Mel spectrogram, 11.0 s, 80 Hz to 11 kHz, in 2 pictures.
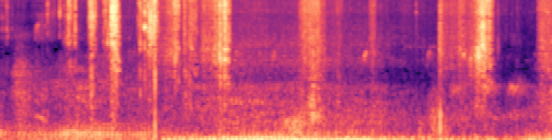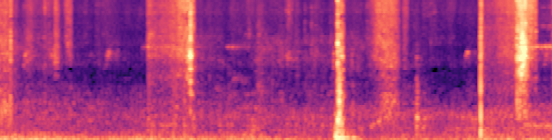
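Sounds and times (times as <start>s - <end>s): low steady hum: 0.0s - 11.0s
trowel scraping wet plaster: 4.4s - 5.8s, 10.3s - 11.0s.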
